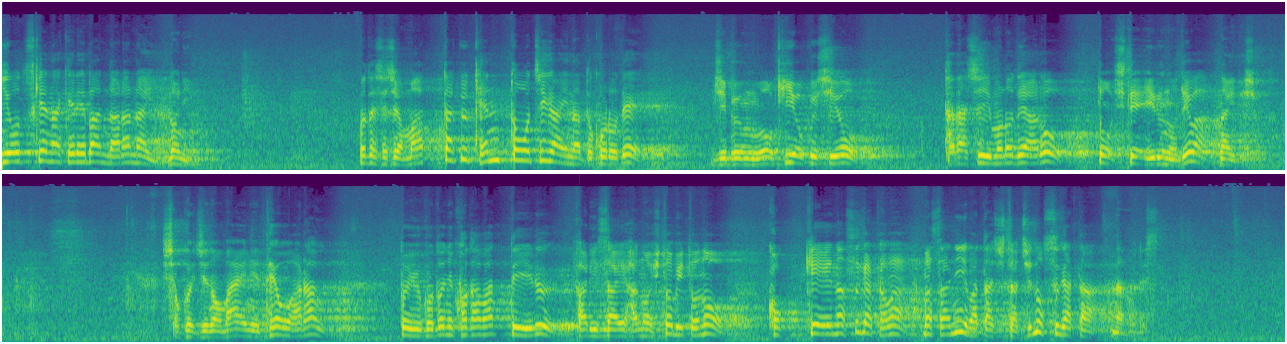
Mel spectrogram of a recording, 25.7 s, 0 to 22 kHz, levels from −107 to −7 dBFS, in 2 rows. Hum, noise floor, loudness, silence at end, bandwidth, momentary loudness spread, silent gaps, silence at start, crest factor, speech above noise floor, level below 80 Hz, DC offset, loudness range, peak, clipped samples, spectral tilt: none; -38 dBFS; -17 LUFS; 0 s; 15.5 kHz; 18 LU; none; 0 s; 18 dB; 21 dB; -50 dBFS; under 0.1%; 4 LU; 0 dBFS; under 0.1%; -5 dB/octave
